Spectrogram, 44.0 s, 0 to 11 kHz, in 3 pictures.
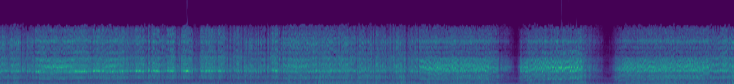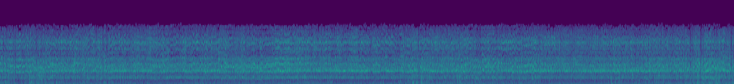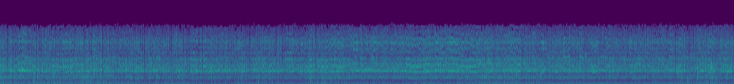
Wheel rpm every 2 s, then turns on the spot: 230, 230, 230, 230, 200, 110, 110, 210, 230, 230, 230, 240, 230, 230, 240, 230, 230, 230, 230, 230, 230, 230.
none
